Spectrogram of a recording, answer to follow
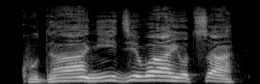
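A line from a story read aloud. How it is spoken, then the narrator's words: Shouted. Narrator (Russian): прокричал кто-то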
